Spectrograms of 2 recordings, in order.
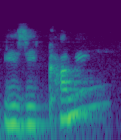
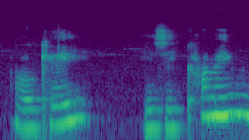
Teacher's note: is he coming? Your voice is rising at the end.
